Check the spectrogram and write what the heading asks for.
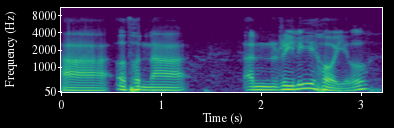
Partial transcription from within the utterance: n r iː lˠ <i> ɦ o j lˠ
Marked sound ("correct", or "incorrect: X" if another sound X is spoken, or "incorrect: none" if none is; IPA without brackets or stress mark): correct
